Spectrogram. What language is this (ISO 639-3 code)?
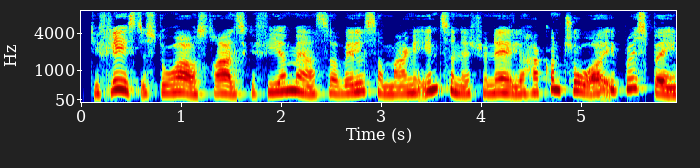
dan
